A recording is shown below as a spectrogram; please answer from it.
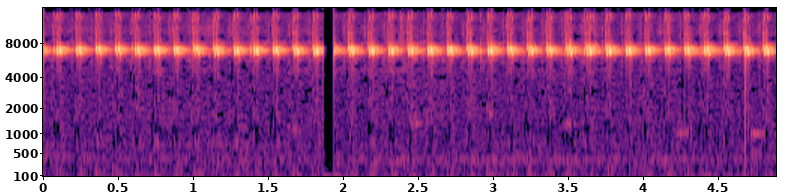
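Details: Shrill cricket pulses, fast and evenly spaced at about four per second, briefly dropping out for a moment before resuming the same steady high chirping.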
